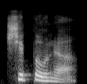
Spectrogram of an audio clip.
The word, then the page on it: shipowner: Indian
